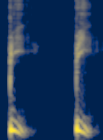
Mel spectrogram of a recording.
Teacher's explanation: you'd be saying a voiceless P without any aspiration at all.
